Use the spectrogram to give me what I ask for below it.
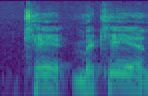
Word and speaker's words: McCann: McCann, like an Irish pop, can.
